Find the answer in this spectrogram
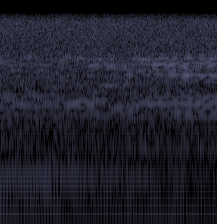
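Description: Near silence, with only the faint steady hum of a small electric honey-suction pump drawing stingless-bee honey through a thin tube.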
